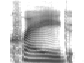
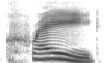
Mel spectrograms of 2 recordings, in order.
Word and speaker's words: Craig: And it's like you say to an American, how do you say Greg? And they go Greg. And you, how do you say Craig? And they go Craig. It's like, I'm sorry. Mm. Those two don't rhyme. You are weird.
